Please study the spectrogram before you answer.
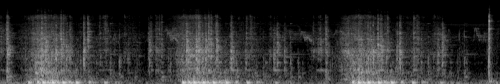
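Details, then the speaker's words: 1980s Polaris 250cc two-stroke ATV after sitting for years, compression test with key off and throttle wide open: three strong, even pull-start cranking bursts with steady chuffing. Reads about 135 psi, enough to run. "Yeah, we're already at like 135. So 135 lbs of compression. and it's definitely able to run on that."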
